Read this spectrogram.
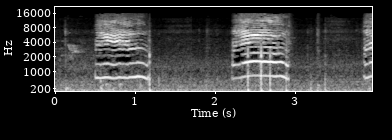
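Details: A cat gives two drawn-out meows about two seconds apart, a sound used to drive away rats in the countryside. A low background hum runs throughout, and a third meow starts at the end.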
